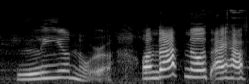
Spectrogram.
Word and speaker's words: Leonora: also teaching you um Lenora is in a sense the Creole pronunciation for it but of course the word is spelled Leonora so if we're doing um if we're practicing English you say Leonora on that note I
